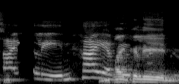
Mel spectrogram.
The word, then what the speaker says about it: Michaelene: It's Michaelene.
